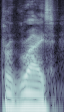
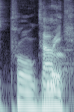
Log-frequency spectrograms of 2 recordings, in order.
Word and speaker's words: Prograis: And if you could beat him convincingly, yeah, I'll give him a shot against Prograis. Yeah, okay. So Brandon White is telling me that it's pronounced Prograis, not Progrise.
